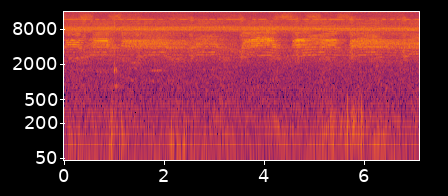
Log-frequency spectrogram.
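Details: Minmin cicada song from 24 July 2016: loud, high, buzzy surges that swell and fade in uneven bursts over a continuous shrill background drone.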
